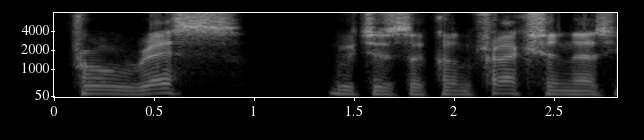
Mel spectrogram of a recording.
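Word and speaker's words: プロレス: mean they saw the word puresu which is pronounced proess which is a contraction as you said of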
